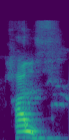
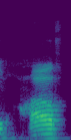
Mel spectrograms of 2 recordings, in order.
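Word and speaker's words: half: पढ़ा जाएगा इसी तरह हल्फ हल्फ नहीं पढ़ा जाएगा बल्कि हाफ पढ़ा जाएगा एल साइलेंट है और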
